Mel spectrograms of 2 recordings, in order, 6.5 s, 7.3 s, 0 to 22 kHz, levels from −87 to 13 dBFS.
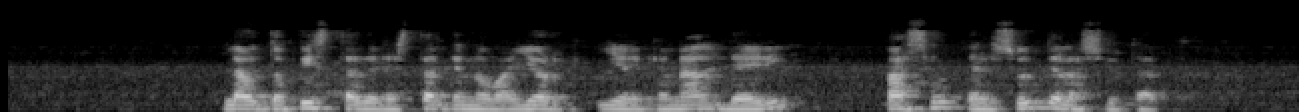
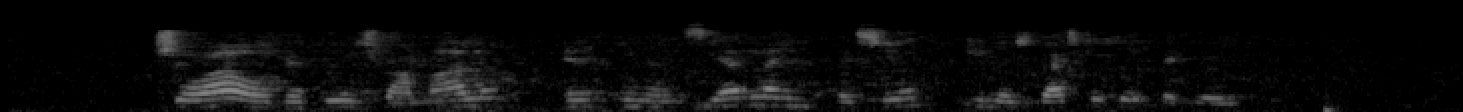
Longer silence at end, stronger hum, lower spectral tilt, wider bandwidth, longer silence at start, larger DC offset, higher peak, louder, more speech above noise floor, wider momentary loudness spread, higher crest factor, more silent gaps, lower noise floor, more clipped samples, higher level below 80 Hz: about the same, 0.7 s vs 0.65 s; neither; first, -7 dB/octave vs -0.5 dB/octave; second, 7.4 kHz vs 9.6 kHz; first, 1.1 s vs 0.75 s; neither; first, -2 dBFS vs -26 dBFS; first, -20 LUFS vs -46 LUFS; first, 40 dB vs 28 dB; second, 8 LU vs 19 LU; about the same, 18 dB vs 22 dB; neither; second, -59 dBFS vs -75 dBFS; neither; first, -58 dBFS vs -78 dBFS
